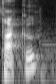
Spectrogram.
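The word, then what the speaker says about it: 宅: Wait, the kanji is of course pronounced taku.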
